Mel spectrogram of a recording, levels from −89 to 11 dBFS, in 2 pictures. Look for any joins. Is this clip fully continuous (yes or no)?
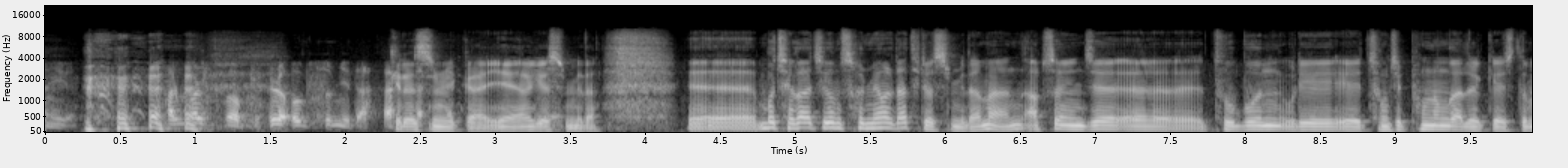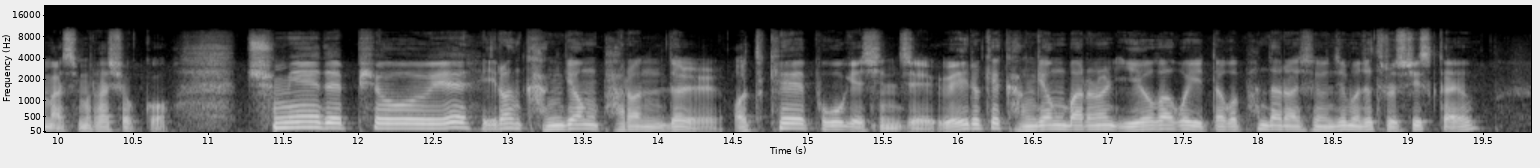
yes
